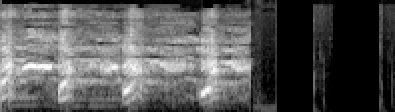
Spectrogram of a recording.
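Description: A person laughing in short repeated pulses, about two or three a second, stopping about one and a half seconds in.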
